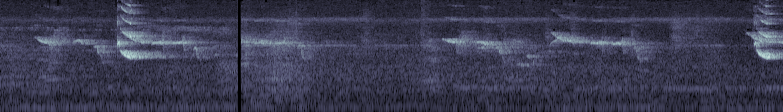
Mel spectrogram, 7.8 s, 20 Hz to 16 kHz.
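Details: Common hill mynas in afternoon light on a campus, 6 February 2024: loud shrill whistles at start and end, with many softer descending whistles from surrounding birds between them.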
